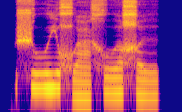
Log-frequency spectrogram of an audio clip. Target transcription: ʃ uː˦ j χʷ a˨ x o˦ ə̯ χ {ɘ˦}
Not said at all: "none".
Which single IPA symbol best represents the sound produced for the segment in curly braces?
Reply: ɘ˦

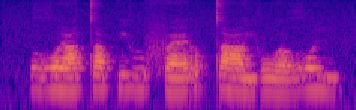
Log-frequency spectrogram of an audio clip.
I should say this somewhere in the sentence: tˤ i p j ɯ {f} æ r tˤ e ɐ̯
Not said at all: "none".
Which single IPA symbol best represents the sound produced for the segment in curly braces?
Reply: f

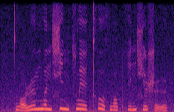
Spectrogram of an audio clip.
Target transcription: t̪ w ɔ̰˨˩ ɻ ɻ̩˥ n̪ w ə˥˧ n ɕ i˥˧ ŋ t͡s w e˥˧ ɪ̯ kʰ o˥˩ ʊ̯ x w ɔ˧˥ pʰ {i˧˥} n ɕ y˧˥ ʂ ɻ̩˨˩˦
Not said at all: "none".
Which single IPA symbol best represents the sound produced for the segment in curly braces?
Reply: i˧˥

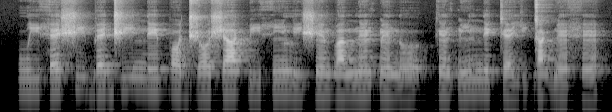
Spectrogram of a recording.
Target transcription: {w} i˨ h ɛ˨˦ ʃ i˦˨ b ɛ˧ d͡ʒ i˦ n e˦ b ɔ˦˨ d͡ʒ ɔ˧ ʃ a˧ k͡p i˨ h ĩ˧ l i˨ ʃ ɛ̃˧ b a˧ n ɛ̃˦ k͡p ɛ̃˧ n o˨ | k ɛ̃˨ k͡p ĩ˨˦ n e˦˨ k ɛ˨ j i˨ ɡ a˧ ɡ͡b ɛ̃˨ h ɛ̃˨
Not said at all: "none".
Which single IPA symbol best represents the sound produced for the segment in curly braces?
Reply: w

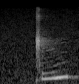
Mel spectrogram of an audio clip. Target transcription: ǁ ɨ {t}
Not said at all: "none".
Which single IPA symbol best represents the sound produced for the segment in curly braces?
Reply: n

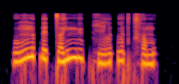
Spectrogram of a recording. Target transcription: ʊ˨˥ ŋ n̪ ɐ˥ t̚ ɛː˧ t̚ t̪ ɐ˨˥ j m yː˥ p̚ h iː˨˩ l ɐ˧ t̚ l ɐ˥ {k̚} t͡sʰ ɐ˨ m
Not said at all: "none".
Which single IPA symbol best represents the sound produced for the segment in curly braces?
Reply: k̚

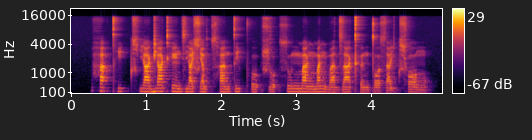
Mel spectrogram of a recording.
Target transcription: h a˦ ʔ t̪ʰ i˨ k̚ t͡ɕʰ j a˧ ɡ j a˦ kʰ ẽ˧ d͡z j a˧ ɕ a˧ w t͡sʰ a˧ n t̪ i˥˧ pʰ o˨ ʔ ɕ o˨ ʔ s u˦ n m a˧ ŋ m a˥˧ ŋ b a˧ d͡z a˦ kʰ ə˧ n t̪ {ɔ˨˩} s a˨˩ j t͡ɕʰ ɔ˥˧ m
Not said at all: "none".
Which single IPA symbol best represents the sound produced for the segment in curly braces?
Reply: ɔ˨˩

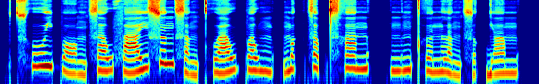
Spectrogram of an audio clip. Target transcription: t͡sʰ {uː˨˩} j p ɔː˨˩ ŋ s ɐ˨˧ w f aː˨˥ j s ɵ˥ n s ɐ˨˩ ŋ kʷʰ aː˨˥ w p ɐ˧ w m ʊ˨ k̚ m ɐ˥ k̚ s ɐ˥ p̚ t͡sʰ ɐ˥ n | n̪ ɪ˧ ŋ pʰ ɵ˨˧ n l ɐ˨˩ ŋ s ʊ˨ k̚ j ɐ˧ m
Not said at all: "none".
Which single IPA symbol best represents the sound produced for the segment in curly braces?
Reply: uː˧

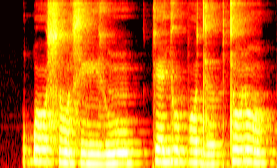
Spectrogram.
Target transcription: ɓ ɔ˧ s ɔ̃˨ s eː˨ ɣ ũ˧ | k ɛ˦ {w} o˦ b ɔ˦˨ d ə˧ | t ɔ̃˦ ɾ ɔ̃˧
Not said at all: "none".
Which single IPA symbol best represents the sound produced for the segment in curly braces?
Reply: j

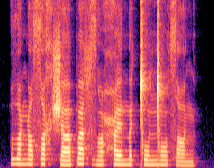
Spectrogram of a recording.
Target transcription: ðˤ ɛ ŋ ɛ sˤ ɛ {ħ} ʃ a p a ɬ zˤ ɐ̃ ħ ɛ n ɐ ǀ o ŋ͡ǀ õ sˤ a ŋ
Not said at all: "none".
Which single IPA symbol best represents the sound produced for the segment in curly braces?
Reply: x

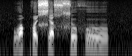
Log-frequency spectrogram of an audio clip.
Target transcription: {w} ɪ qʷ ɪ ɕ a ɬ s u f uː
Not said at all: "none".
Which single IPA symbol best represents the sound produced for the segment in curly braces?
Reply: w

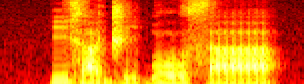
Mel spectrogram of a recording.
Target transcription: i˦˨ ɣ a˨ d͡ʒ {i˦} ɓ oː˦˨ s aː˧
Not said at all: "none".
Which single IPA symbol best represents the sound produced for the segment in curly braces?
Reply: i˨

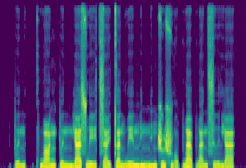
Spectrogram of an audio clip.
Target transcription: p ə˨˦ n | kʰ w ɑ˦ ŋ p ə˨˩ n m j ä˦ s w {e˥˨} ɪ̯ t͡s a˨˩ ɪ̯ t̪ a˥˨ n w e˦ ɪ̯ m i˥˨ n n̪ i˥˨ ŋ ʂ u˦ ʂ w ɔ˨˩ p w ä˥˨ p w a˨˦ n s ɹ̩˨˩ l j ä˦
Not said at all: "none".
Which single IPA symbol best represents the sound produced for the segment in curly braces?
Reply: e˨˦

